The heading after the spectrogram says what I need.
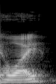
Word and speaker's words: Hawaii: on the language but the W is pronounced like a v um and there's what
